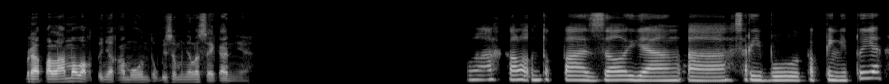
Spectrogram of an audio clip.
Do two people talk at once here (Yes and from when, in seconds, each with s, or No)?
No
